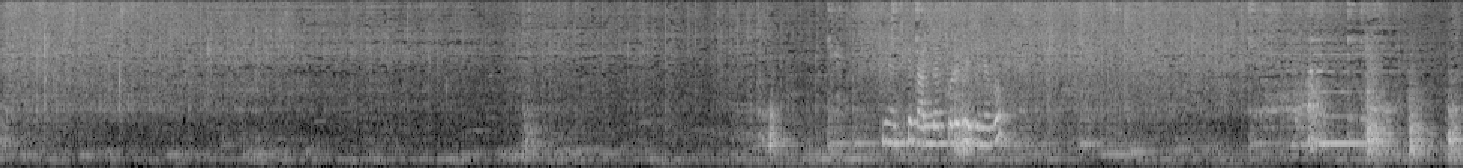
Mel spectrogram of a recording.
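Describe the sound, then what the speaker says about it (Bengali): Chopped onion sizzles in hot oil with fried chilli and minced garlic for a red amaranth stir-fry: a soft, steady frying hiss with occasional stirring scrapes and clinks. "এর উপর দিয়ে দেবো কেটে রাখা একটা পেঁয়াজ"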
